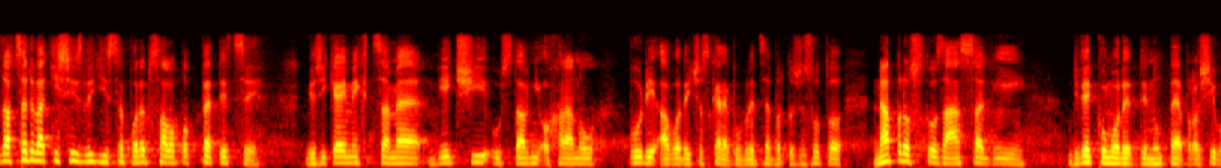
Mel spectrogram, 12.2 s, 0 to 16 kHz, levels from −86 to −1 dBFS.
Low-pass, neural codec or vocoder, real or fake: 7.2 kHz; codec, 16 kHz, 1 kbps, X-Codec, HuBERT features, trained on LibriSpeech; fake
